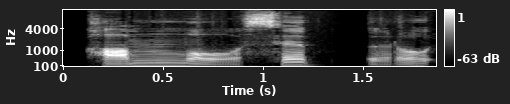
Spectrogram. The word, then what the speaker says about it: 겉모습: 읽으실 때 주의해 주세요. 어떻게 읽히냐면은 겉모습으로 읽히게 돼요.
